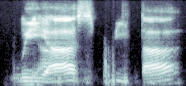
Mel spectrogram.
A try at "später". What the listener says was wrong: Enggak, huruf A umlaut jadi E.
